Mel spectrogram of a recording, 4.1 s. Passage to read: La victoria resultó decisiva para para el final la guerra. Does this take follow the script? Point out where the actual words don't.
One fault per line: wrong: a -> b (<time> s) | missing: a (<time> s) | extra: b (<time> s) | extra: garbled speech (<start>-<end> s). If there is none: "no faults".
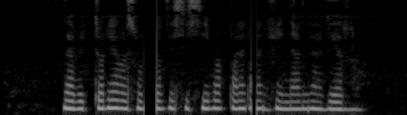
no faults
